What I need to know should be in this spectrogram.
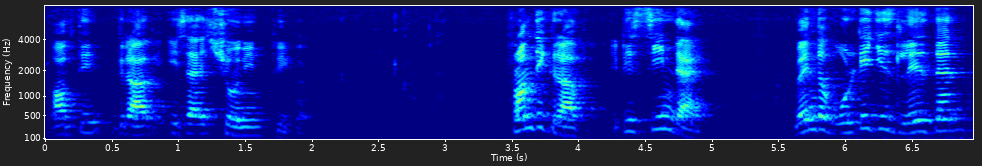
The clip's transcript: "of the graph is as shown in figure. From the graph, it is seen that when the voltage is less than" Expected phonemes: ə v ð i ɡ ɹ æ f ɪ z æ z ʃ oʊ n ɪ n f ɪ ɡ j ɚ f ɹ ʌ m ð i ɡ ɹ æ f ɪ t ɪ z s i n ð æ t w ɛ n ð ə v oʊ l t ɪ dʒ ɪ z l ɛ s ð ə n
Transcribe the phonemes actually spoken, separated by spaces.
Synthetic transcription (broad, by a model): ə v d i ɡ ɹ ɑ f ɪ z æ z ʃ oʊ n ɪ n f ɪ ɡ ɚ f ɹ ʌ m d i ɡ ɹ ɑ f ɪ t ɪ z s i n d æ t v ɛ n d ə v oʊ l t ɪ dʒ ɪ z l ɛ s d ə n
